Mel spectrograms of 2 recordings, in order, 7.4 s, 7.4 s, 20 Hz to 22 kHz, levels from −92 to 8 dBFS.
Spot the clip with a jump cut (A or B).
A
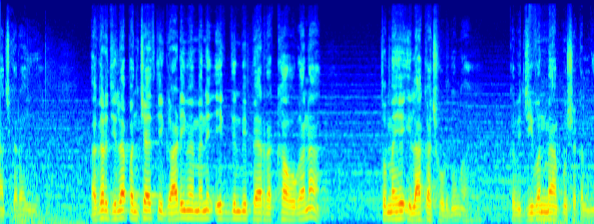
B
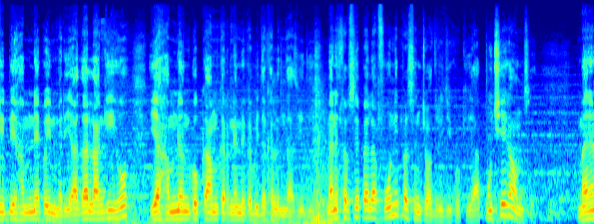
B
